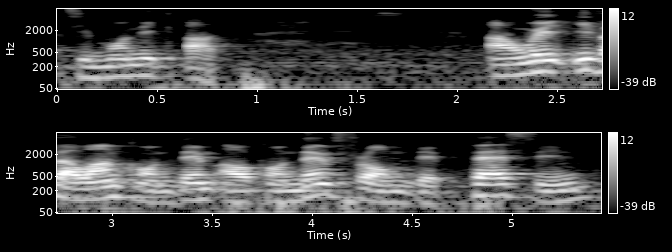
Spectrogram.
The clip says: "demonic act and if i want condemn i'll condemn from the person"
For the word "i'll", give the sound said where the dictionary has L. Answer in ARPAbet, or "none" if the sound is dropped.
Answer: W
